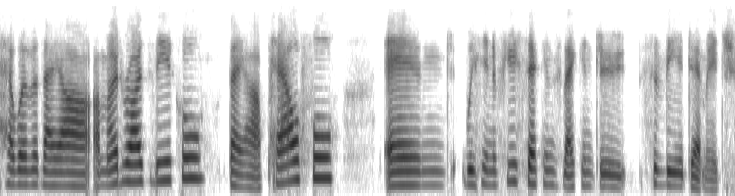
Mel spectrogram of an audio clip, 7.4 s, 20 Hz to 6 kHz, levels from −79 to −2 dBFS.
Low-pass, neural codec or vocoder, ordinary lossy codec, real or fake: 5.4 kHz; codec, 16 kHz, 4 kbps, X-Codec, WavLM features, trained on Multilingual LibriSpeech; Opus, 16 kbps; fake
